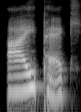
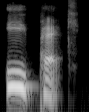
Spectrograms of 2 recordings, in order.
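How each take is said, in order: First: The first vowel is long, as in idol. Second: The first vowel is short, as in ink. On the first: The speaker calls it wrong. "with the I as in the idol" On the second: The speaker calls it right. "similar to the I in the word ink"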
